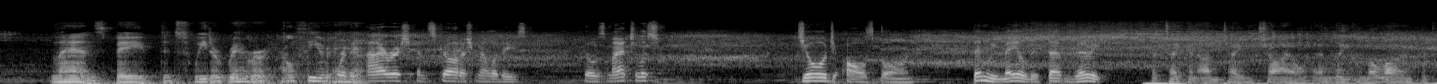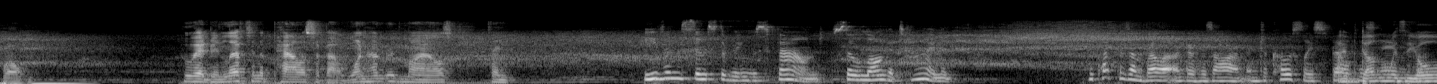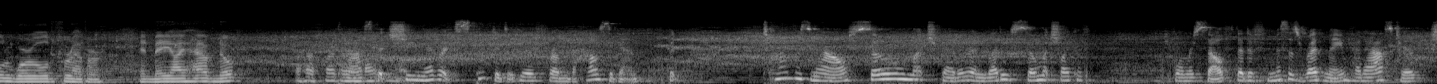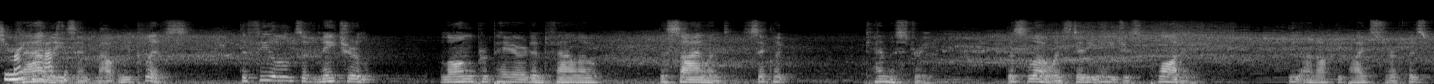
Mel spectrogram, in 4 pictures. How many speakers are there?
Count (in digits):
8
